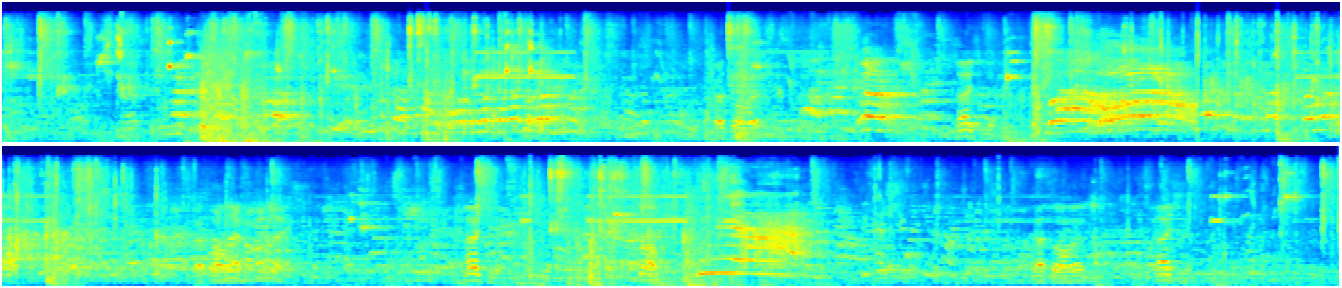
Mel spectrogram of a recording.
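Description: Voices of a crowd echo in a large hall.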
